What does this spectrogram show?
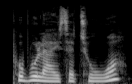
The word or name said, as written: popularisator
